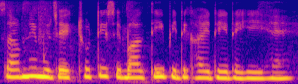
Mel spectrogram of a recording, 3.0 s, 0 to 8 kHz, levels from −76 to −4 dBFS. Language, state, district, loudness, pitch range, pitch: Hindi, Arunachal Pradesh, Lower Dibang Valley, -13 LUFS, 230-270 Hz, 250 Hz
